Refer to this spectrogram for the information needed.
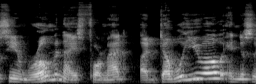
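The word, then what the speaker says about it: wo (を): That wo sound, the W sound at the beginning, indicates the funny little thing that looks like a T and a C, kind of had a baby.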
